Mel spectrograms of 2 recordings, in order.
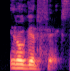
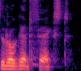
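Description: First: Louder, emphatic promise. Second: Said in the usual way. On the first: Real, not acted. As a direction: say it out loud and firm. Repeats reassurance, first one louder.

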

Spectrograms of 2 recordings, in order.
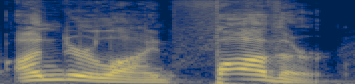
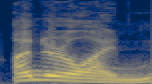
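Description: First: Father punched, falling; emphatic repeat. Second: Stretched, falling stress on Underline; emphatic underline. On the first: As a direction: hit father as the underlined word. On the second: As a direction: say Underline like a stern rule. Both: Acted.

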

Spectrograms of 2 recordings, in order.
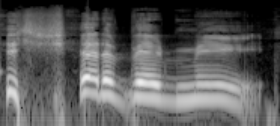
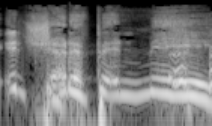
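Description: First: High, slow, loud anguished wail; anguished survivor. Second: High, loud anguished cry through laughter; anguished survivor. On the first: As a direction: drag out the lament melodramatically. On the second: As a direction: wail it, half laughing. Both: Pretend. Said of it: "the guy in the other track's like".

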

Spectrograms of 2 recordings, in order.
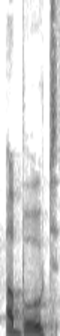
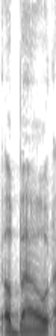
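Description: First: "a boot" with an oo vowel for about. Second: Said in the usual way. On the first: Shown as a demonstration. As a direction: say "a boot" rhyming with suit. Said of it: "I never said, like, a boot instead of". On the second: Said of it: "instead of, like, about".

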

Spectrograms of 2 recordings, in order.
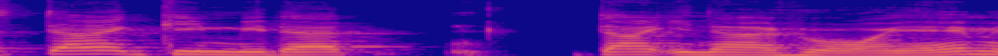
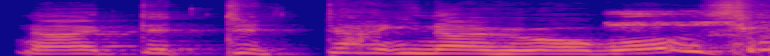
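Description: First: Mock bouncer. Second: Much higher, louder stammer with a rising end; comic squeaky stammer of the injured jockey; imitated stuttering protest. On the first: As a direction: play the smug security guard. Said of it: "he goes". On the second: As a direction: ham up the stuck, indignant plea. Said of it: "you said".

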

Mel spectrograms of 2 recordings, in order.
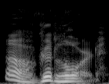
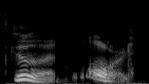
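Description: First: Low, heavy groan; deep groan of despair; exasperated groan. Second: Slow-spaced, dismayed exclamation; drawn-out exasperation; exasperated repeat. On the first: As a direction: groan it out in dismay, pitched down. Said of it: "he groaned". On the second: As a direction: break the two words apart in disbelief. Repeats groan, pounding the table. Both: A narrator's reading.

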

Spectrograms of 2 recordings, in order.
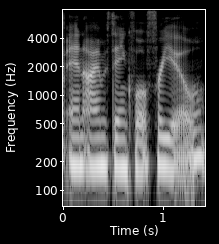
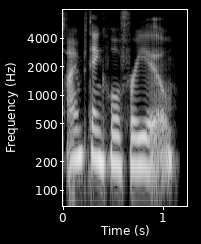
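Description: First: Said in the usual way. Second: Heartfelt, said straight to her; mean every word of it; sincere thanks. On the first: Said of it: "reading the listener review". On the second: Real, not acted. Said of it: "Well, Cindy Torts".

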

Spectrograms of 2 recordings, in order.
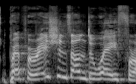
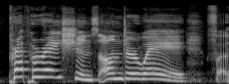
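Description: First: Said in the usual way. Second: High-pitched attempt at a Northern Irish accent; bad Northern Irish accent. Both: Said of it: "that was a shit accent".

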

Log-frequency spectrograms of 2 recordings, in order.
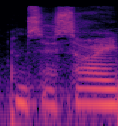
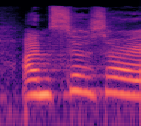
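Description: First: Hushed grovelling apology. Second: Higher, louder frantic apology; high fluttery sorry. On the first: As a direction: apologise meekly to a rich client. Head waiter grovels to customer. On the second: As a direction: blurt it out nervously. Waitress apologizing again. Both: Retold or imitated.

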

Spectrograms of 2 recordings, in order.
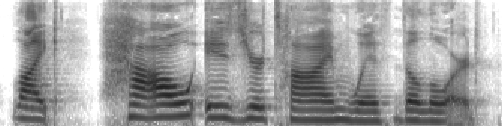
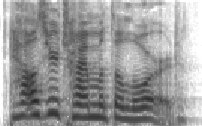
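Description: First: Slow, with "how" leaned on hard; slow down and press "how" so it means really; stress on how. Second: Said in the usual way. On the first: Retold or imitated. Mentor asks again, pressing "how" slowly. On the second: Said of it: "and she was like".

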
